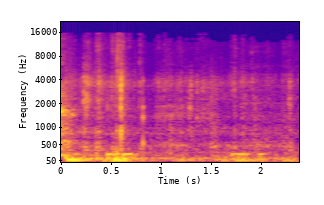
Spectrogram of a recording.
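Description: Faint handling sounds of a Nexus 7 tablet being pressed into the holder of a leather-feel keyboard folio case: soft rustling and light taps in the first second, then nearly quiet.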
